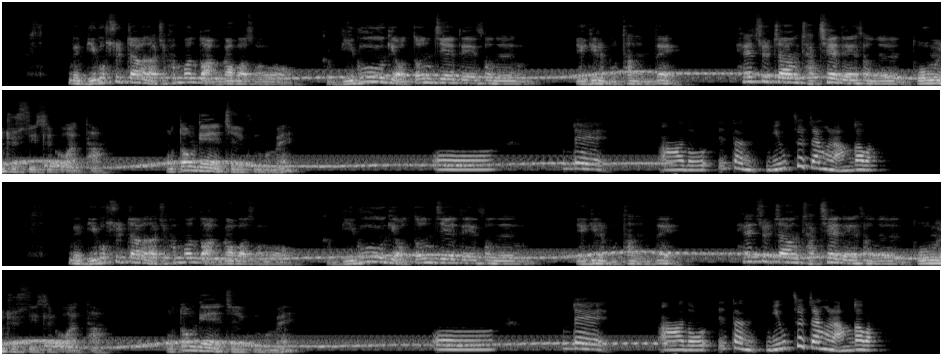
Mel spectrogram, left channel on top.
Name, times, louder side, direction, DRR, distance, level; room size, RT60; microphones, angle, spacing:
voice 1, 0.7-2.9 3.2-5.3 5.7-6.8 7.3-10.4 11.0-12.3, left 1 dB, 75° left, 0.9 m, -24 dB
sound 1, 0.9-16.1, right 1 dB, 90° right, 0.9 m, -30 dB
voice 2, 13.7-14.3 15.0-15.5 15.9-18.1, right 2 dB, 20° right, 0.4 m, -24 dB
2.8 x 2.7 x 4.2 m
head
